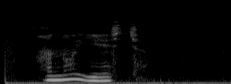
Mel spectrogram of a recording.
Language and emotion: Russian, sad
